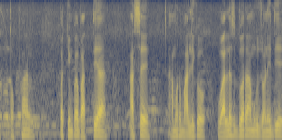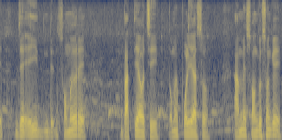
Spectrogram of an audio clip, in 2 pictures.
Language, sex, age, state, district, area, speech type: Odia, male, 30-45, Odisha, Balasore, rural, spontaneous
